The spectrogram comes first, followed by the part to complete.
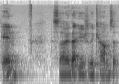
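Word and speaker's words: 円: like 100 yen the actual word yen is pronounced in so that usually comes at the end of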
